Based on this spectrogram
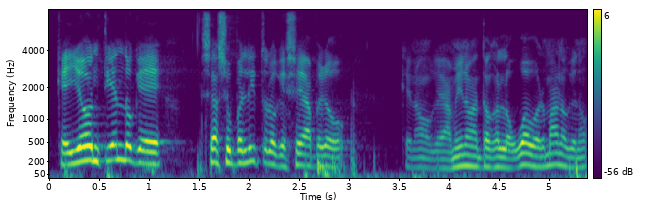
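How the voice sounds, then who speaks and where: Over a silent background in a very clean recording, a man talks at a fairly quick pace with lively intonation and a fairly high pitch, in an ordinary speaking voice. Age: 20s. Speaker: freestyle rapper. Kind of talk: casual chat.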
